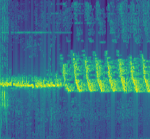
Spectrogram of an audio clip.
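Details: Young canary singing in a recording meant for tutoring groups of young canaries to sing sooner. A steady high whistled note gives way to a quick wavering trill of repeated rising-falling notes.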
